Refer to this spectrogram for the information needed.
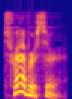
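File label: "traverser", British English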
